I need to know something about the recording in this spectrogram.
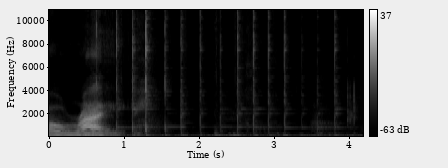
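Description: A spoon clinks repeatedly against a glass cup.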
